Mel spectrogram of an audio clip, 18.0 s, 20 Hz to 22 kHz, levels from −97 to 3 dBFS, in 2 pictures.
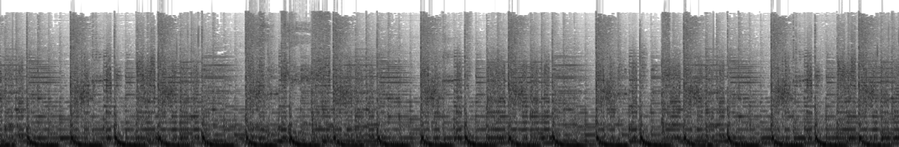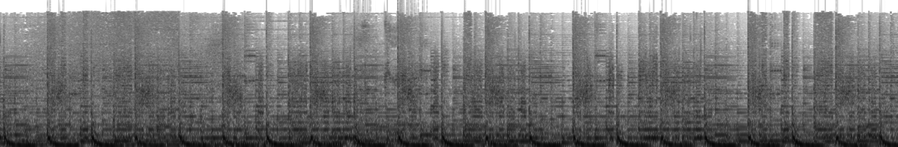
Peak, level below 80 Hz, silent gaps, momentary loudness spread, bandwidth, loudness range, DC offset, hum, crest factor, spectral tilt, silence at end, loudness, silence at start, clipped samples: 0 dBFS; -10 dBFS; none; 1 LU; 17 kHz; 0 LU; under 0.1%; none; 6 dB; -5.5 dB/octave; 0 s; -8 LUFS; 0 s; 0.2%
